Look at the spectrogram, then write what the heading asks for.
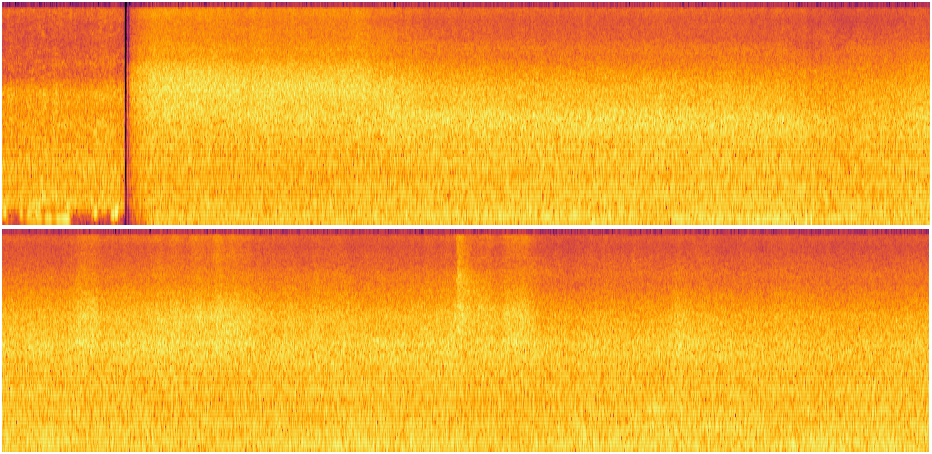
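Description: Potato pellet production line machinery running: a loud, steady, dense rush of noise with a faint steady hum in it, starting abruptly about a second in.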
